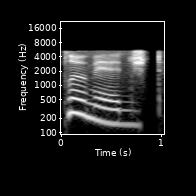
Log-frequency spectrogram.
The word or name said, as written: plumaged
